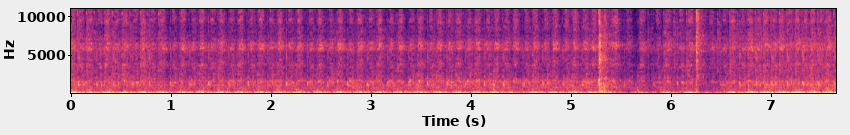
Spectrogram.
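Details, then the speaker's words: 1977 Fiat 124 Spider barn find, sat nearly 25 years, no radiator and water pump pulley disconnected: uneven, pulsing low idle that sags mid-way then recovers; rough idle, cause unclear. "I can't believe it's actually running. Obviously not 100% right."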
